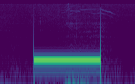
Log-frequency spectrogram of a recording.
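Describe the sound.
Telephone ringback tone while placing a call: one steady, mid-pitched tone lasting about a second, heard alone with silence before and after.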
